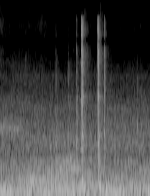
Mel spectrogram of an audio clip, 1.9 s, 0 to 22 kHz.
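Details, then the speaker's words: Saab 9-3 after programming new keys: key placed in the ignition lock, two crisp clicks about a quarter second apart in a quiet cabin; ignition lock engaging normally. "Place key in the ignition lock and you heard it click"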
